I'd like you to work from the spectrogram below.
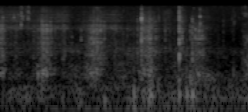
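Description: Faint crunching on seasoned potato chips: a few soft, crisp bites and crackles in quick, uneven succession, with no talk over them.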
